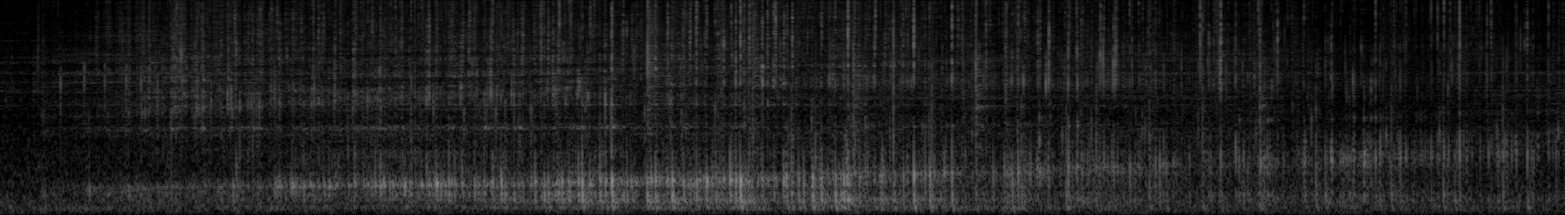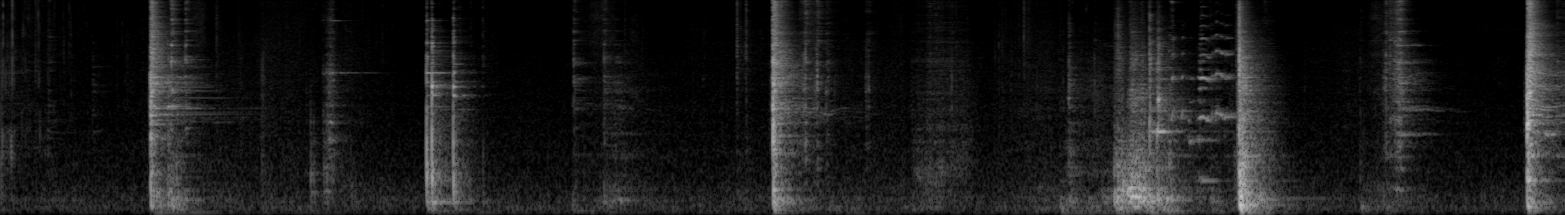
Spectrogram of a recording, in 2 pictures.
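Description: Hot water poured from a metal kettle into a glazed ceramic teapot: a steady splashing stream for about twelve seconds whose pitch rises as the pot fills. Then come several sharp clanks and knocks of metal and china as the kettle and lids are set down on the range.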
